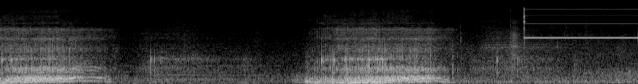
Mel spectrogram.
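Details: Adult snoring demo of an anti-snoring waist belt that forces side-sleeping, with a circuit that sounds an alarm only for loud snoring: two loud, rough snores with a pause, then the device's steady electronic beep.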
